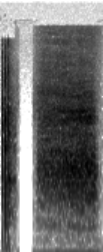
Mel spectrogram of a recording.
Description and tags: A checkpoint being created. Used in POLAR.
